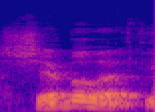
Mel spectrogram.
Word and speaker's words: Shibboleth: I think you said Shibboleth. – Shibboleth, yeah.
